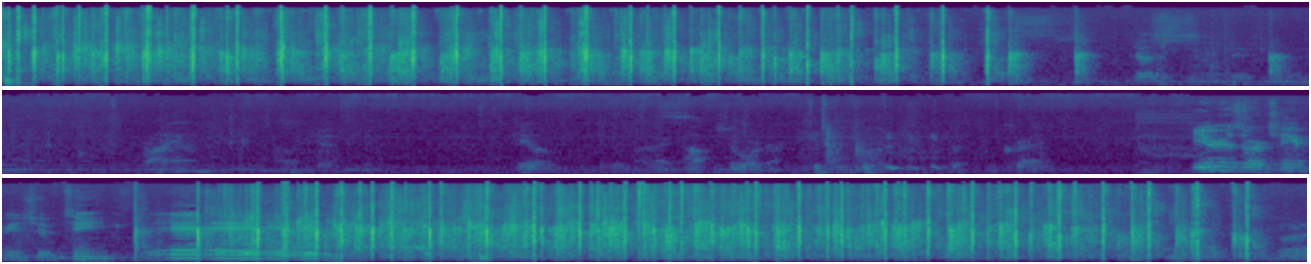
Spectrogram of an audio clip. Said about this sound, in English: So if you guys can come on and join us and give them a round of applause.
